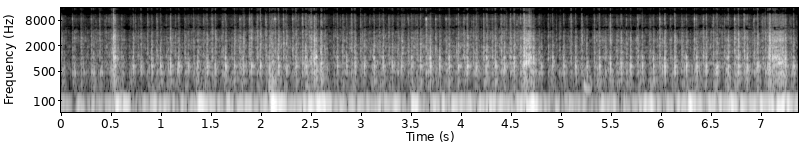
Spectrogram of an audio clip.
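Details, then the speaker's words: Sentro 22 knitting machine cranked with yarn: rapid even clicking broken by louder clacks as the drive slips and skips; worn internal plastic gear suspected, replacement gear and handle set to be fitted. "what I've heard people say is that the plastic gear on the inside wears down so much that it just starts slipping um that it has nothing to grasp onto"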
